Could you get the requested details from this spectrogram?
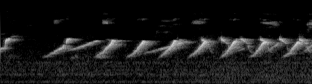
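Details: Northern cardinal repeating bright rising whistled slurs, about three a second, in an even, rolling series over a faint background hum.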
